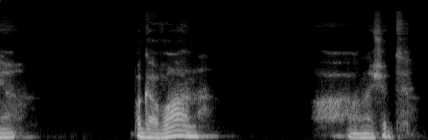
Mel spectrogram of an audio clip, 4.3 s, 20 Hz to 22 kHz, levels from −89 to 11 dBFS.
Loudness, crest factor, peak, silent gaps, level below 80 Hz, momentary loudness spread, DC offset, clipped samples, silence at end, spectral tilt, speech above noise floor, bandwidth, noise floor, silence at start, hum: -25 LUFS; 20 dB; -8 dBFS; none; -56 dBFS; 16 LU; under 0.1%; under 0.1%; 0.2 s; -8.5 dB/octave; 66 dB; 11.5 kHz; -88 dBFS; 0 s; none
